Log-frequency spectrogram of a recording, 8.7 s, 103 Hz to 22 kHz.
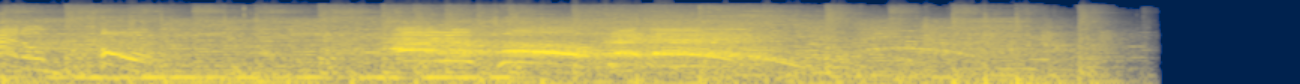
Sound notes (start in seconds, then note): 3.9 fans chanting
